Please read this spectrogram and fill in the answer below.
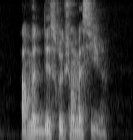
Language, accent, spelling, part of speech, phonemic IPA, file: French, France, arme de destruction massive, noun, /aʁ.m(ə) də dɛs.tʁyk.sjɔ̃ ma.siv/, LL-Q150 (fra)-arme de destruction massive.wav
- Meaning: weapon of mass destruction (chemical, biological, radiological nuclear or other weapon that is designed to cause death or serious injury to large numbers of civilians)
